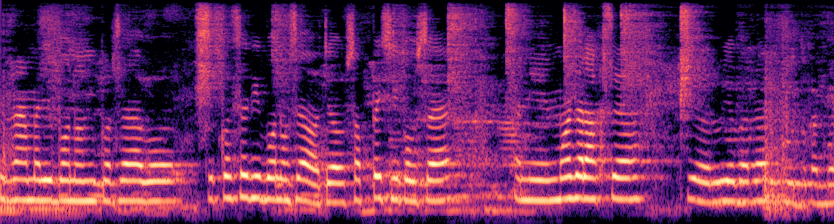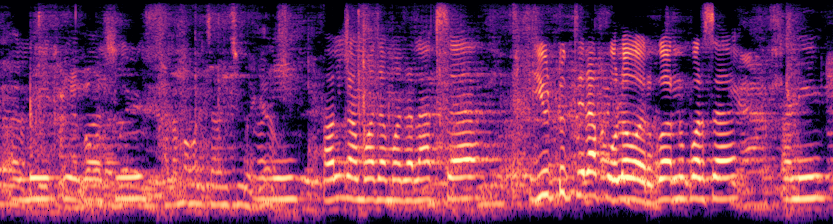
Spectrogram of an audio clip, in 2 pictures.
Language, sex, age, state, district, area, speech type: Nepali, male, 18-30, West Bengal, Alipurduar, urban, spontaneous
